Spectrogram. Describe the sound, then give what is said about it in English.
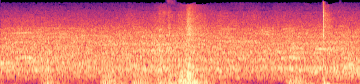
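A wrestler's body slams onto the mat in a scoop slam at a professional wrestling match, a single dull thud rising briefly out of steady crowd noise. “Huge scoop slam and a fist drop by Road Warrior Animal.”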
